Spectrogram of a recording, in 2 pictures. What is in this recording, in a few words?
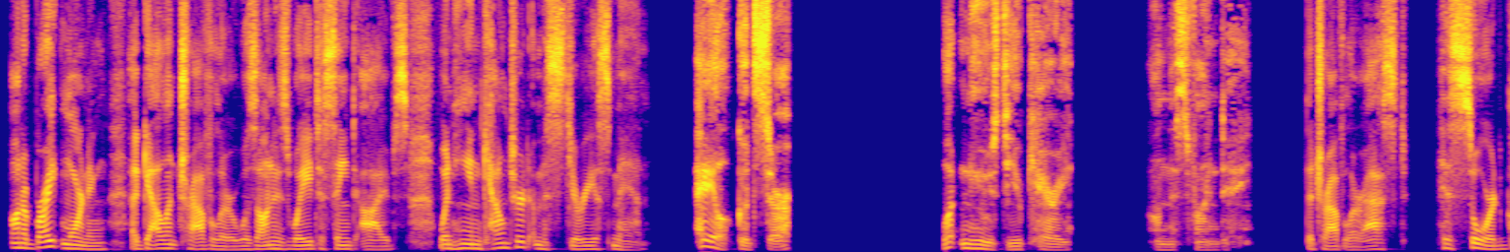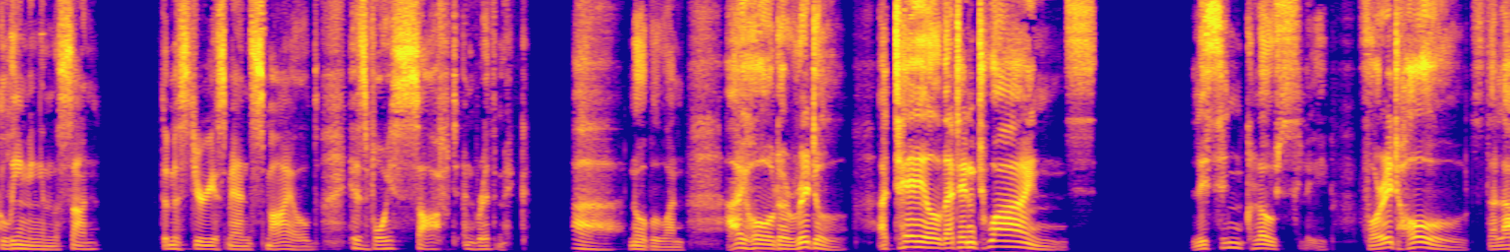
male us; As I Was Going to St. Ives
